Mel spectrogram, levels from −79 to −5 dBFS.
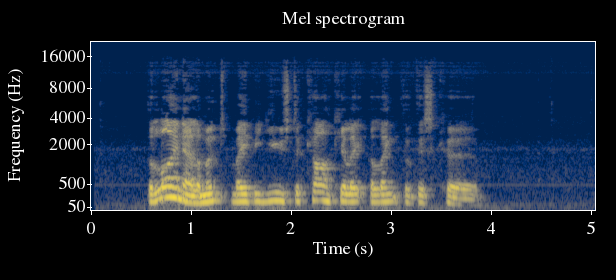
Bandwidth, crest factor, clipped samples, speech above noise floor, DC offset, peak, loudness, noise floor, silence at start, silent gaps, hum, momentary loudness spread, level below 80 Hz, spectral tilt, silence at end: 15 kHz; 18 dB; under 0.1%; 36 dB; under 0.1%; -2 dBFS; -19 LUFS; -54 dBFS; 0.55 s; none; none; 13 LU; -50 dBFS; -6.5 dB/octave; 1.2 s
